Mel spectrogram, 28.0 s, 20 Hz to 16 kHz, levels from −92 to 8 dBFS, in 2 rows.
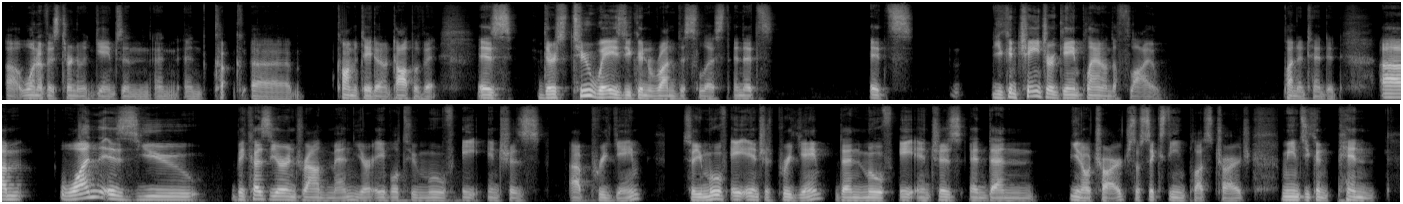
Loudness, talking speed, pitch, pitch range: -24 LUFS, 170 wpm, 105 Hz, 95-120 Hz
